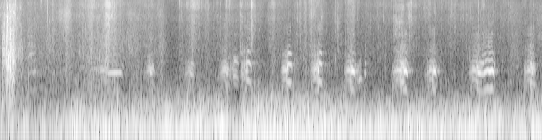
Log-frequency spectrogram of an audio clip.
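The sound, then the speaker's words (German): Canada geese, the first arrivals of spring, just arrived out in the wilderness, honking repeatedly in overlapping calls, a steady chorus of nasal honks over a low rumbling background. “Kanada-Gänse, die ersten Frühlingsboten, die gerade angekommen sind, hier draußen in der Einsamkeit.”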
